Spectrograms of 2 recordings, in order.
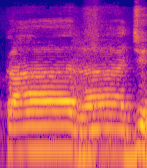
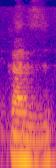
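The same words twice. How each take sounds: First: Drawn out very slowly, syllable by syllable; slow-motion syllables. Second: Said in the usual way. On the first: Shown as a demonstration. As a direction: stretch each sound of कारज slowly as a teacher. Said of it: "जब हम मिलाएंगे". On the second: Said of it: "simple वे में लिखेंगे".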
